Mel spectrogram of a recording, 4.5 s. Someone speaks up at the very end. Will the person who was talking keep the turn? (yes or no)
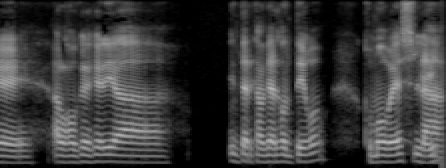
yes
